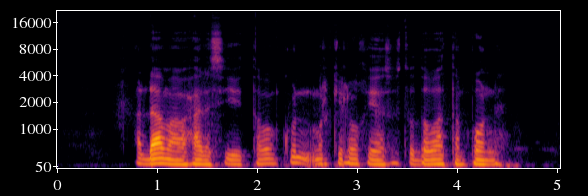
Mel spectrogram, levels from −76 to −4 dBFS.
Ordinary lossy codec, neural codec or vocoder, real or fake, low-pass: none; none; real; none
